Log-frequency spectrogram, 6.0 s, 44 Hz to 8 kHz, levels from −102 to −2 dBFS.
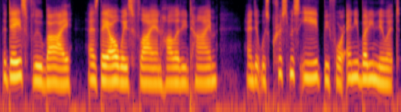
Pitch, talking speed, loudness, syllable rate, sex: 190 Hz, 200 wpm, -18 LUFS, 5.7 syllables/s, female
